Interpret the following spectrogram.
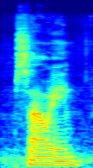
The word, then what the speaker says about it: Samhain: celebrates the time of giving thanks and obviously sowing or samhain which takes place on october the 31st which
